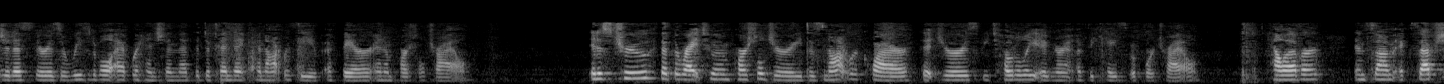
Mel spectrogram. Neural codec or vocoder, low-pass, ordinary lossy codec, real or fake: none; 7.2 kHz; MP3, 32 kbps; real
